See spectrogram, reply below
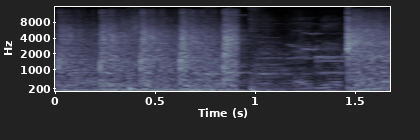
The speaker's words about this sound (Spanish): Ah, que están llamando a la puerta.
